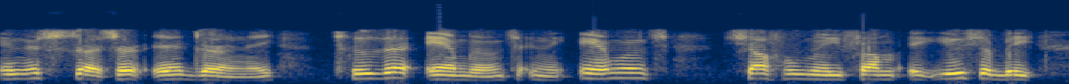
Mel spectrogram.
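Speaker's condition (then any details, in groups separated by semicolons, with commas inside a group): Traumatic brain injury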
